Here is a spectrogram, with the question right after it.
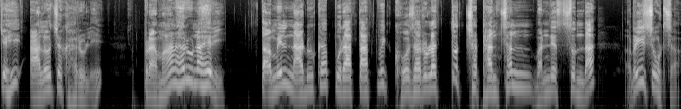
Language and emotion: Nepali, angry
